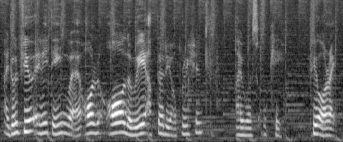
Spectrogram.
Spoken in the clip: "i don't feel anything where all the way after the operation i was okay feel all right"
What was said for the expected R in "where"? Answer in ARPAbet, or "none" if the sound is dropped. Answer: L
